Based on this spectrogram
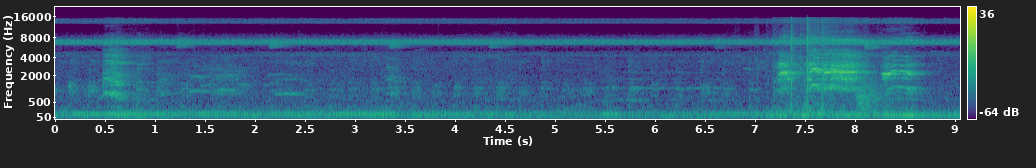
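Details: Red junglefowl decoy with white legs, set out to lure wild birds into a trap; after a quiet stretch of faint notes, a loud multi-part crow of harsh bursts closes the recording over low hum.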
